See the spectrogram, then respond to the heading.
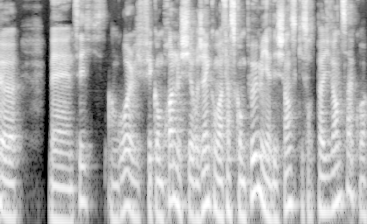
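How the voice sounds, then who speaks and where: Over a silent background in a very clean recording, a man with a medium pitch and a southern French accent talks at a very fast pace with ordinary pitch variation. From southern France (Marseille area, Provence). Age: 30s. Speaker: ultra-trail runner. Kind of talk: interview. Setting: studio.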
